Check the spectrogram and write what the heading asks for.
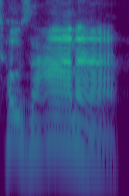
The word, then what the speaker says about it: Hosanna: No. Hosana. Hosana. Hosanna. It's Hosanna.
